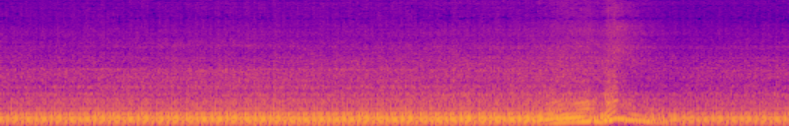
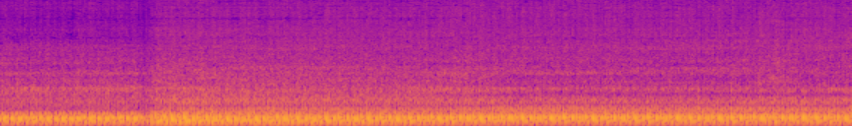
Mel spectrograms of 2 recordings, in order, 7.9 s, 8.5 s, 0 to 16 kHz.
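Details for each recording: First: Crashed, pond-submerged Honda CBR600RR, oil pressure sensor bypassed: smooth, even idle, then a clean quick rev that settles back, no ticking, no smoke; normal idle and rev. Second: Crashed, pond-submerged Honda CBR600RR first run after revival with rags removed from intake; steady four-cylinder idle, runs well, sharp puffing tick about three per second suggesting an exhaust leak.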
